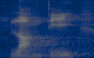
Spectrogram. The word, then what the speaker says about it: Lang Di: long be in Chinese pronunciation actually the correct pronunciation should it be long d but I bet it's a little bit of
